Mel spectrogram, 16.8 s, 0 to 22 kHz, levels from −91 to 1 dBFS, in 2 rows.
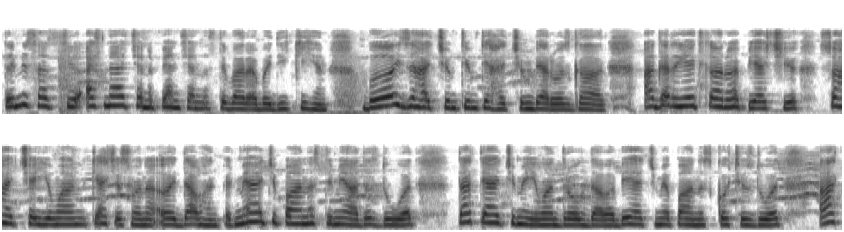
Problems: continuous background conversations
